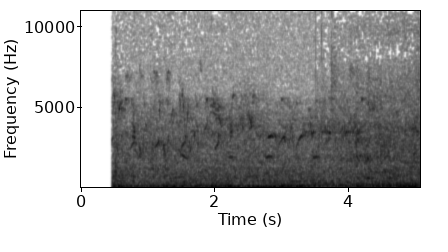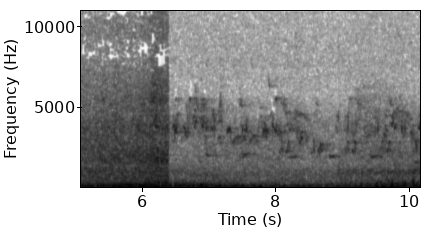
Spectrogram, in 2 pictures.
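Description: Outdoor field sound of wind buffeting the microphone, a steady low noise with faint small-bird chirps above it. It starts suddenly about half a second in and shifts abruptly a little past halfway, where one outdoor recording cuts to another.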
